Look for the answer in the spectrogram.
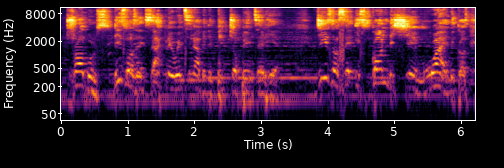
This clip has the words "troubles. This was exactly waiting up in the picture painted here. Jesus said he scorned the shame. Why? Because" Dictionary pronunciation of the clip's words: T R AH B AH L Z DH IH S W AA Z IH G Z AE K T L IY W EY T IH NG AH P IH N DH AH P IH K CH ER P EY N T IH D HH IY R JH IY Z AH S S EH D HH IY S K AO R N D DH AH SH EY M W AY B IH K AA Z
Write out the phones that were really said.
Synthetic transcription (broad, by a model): T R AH B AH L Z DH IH S W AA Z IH G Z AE K T L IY W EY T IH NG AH B IH N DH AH P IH K CH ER P EY N T IH D HH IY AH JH IY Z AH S S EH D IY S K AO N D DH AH SH EY M W AY B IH K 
